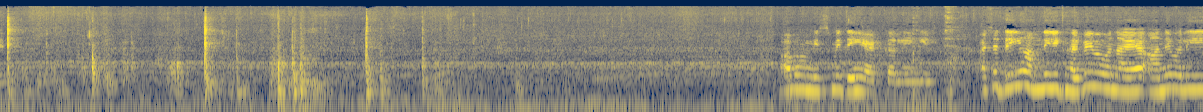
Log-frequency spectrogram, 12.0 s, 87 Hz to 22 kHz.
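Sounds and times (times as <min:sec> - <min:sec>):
wooden spoon knocking a pan: 0:00.0 - 0:04.5
faint sizzle of food: 0:00.0 - 0:12.0.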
